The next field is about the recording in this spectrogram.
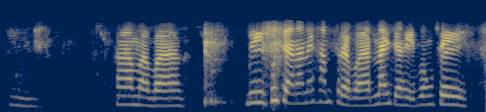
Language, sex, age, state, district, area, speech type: Bodo, female, 60+, Assam, Kokrajhar, rural, conversation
